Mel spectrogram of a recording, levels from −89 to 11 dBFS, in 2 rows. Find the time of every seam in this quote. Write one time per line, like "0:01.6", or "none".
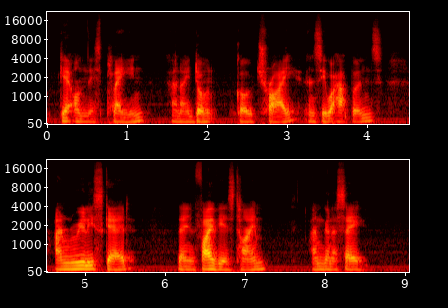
none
